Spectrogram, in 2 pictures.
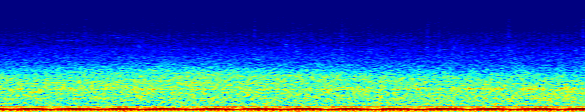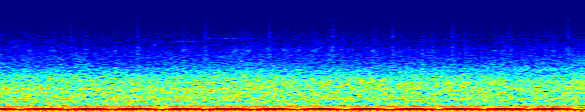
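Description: A car engine idles with a low, steady rumble.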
